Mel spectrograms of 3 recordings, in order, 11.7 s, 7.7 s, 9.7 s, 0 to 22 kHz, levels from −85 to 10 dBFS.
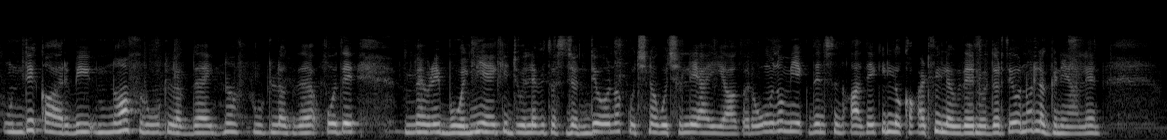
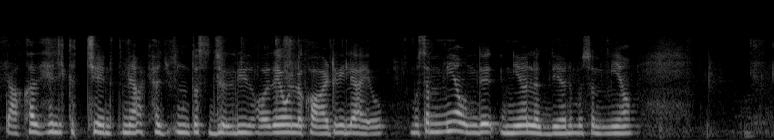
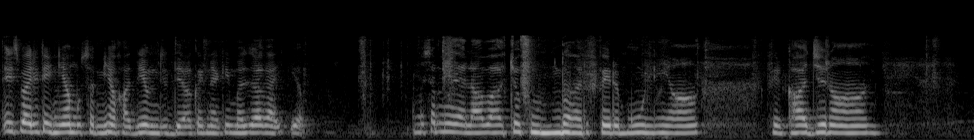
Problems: none marked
